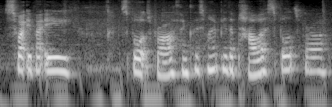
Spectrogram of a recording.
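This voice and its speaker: A woman's voice: fairly high pitch, fairly even intonation, normal speed, a little mellow. A woman chatting casually as she gets ready, in a running vlog. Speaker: running vlogger. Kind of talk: casual get-ready-with-me chat. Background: music.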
